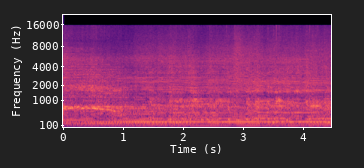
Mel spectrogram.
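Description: Loud live rock band holding a low, droning distorted chord on guitar and bass, with little drumming over it.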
